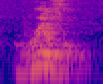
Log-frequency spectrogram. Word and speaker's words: Ruthwell: This is the southwest area of Scotland, spelled the Ruthwell cross, but it's pronounced Rivel, R-I-V-E-L, drivel without the D, okay?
